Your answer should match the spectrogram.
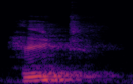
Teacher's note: that's actually kind of a guttural. There's kind of a CH sound in there.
